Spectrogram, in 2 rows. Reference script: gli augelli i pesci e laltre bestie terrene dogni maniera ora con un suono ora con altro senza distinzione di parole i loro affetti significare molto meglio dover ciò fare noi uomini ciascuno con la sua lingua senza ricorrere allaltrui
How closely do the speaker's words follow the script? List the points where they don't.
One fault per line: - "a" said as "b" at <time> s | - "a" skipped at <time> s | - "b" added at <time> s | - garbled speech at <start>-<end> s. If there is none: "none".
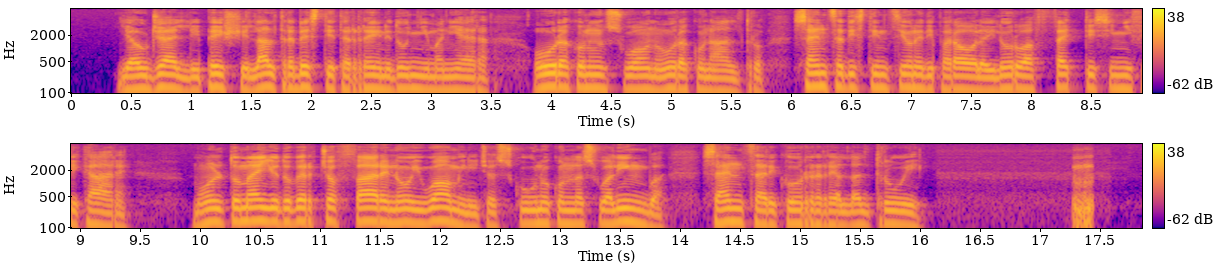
none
